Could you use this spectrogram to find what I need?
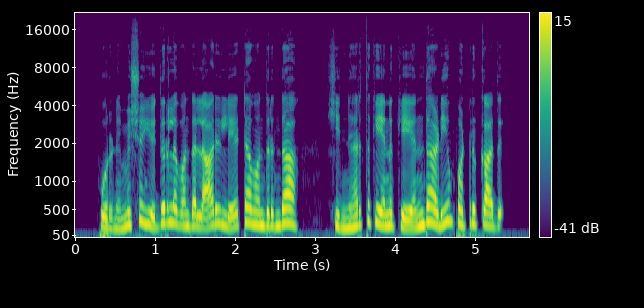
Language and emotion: Tamil, sad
